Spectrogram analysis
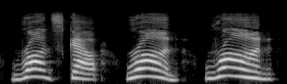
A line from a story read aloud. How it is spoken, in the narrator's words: Jim screamed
